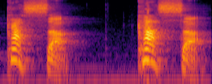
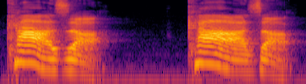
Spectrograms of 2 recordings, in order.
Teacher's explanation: As you can see, the previous A is a little bit shorter in the double consonant word. Now you may also notice that it's a different S, because in the first word I'm saying cassa, in the second word I'm saying casa.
